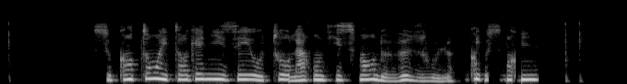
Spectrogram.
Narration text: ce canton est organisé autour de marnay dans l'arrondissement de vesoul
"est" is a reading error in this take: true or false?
false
